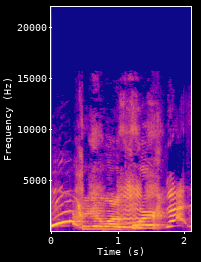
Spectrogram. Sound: person groans; person shouts

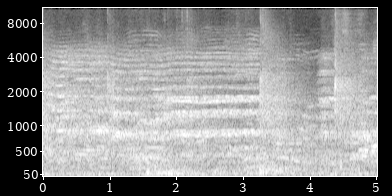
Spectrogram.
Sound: crowd cheering

